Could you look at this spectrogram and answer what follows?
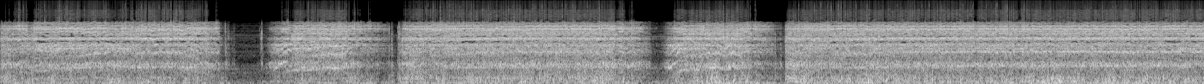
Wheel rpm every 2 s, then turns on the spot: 160, 90, 160, 120, 170, 230.
none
